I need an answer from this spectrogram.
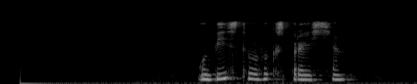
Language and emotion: Russian, neutral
